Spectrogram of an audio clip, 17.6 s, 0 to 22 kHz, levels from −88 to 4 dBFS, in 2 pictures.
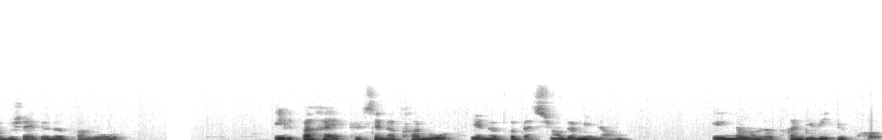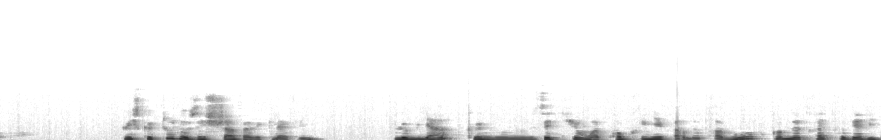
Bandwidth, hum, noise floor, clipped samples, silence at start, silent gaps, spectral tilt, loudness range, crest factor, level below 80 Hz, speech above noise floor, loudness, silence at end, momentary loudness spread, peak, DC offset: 6.8 kHz; none; -77 dBFS; under 0.1%; 0 s; none; -10 dB/octave; 2 LU; 18 dB; -74 dBFS; 54 dB; -24 LUFS; 0 s; 11 LU; -6 dBFS; under 0.1%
